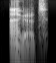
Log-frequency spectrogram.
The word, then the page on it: agate: British English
